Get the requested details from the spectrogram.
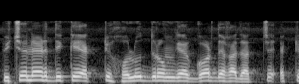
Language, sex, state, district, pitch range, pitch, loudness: Bengali, male, Assam, Hailakandi, 160-180 Hz, 170 Hz, -14 LUFS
